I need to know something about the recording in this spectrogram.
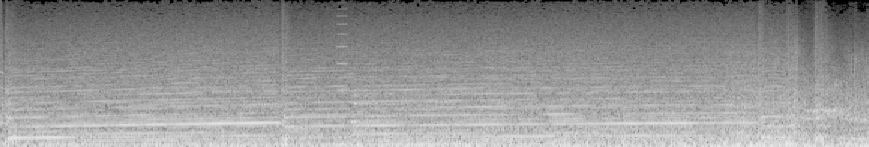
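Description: A racing car engine roars steadily, its pitch slowly rising as it speeds up.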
